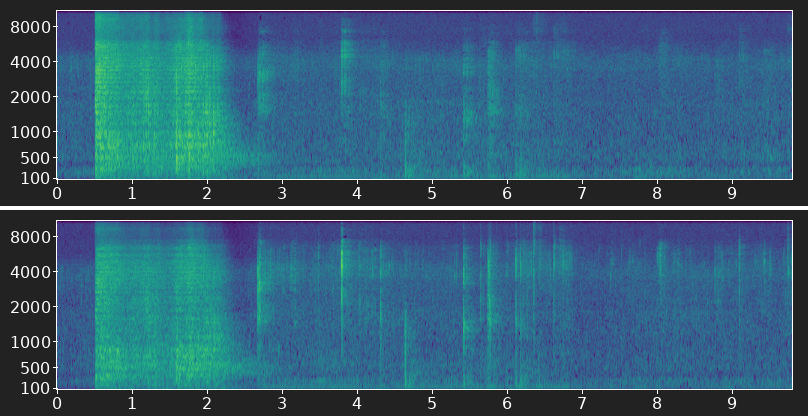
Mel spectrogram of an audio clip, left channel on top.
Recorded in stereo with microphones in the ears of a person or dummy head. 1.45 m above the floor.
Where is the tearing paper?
45° right (ahead or behind), 0.9 m.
